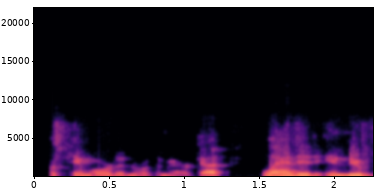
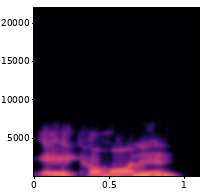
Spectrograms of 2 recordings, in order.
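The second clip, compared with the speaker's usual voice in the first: high, breezy welcome; friendly border guard; 12 semitones higher, slower than usual. Retold or imitated. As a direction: wave them through cheerfully. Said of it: "We're like".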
